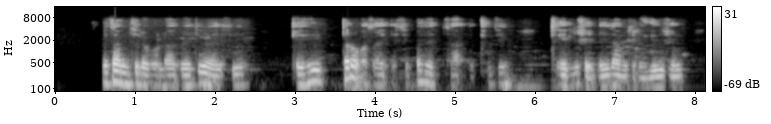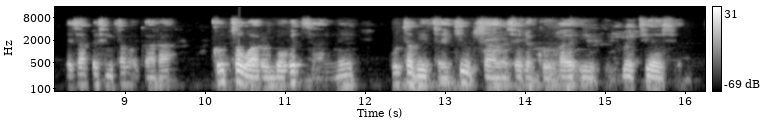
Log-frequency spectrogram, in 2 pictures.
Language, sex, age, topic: Gamo, male, 18-24, government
